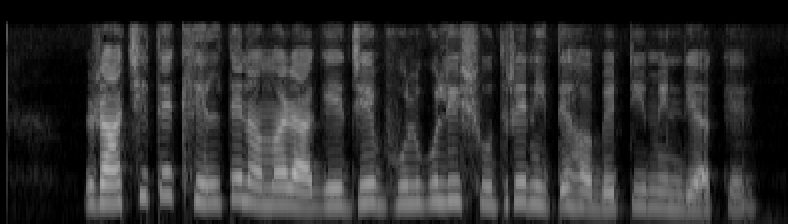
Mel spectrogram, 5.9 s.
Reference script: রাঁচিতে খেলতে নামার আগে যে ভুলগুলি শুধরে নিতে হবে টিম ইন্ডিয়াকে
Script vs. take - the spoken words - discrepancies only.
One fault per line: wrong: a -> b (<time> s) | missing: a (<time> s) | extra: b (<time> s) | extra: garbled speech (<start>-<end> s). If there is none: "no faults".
no faults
